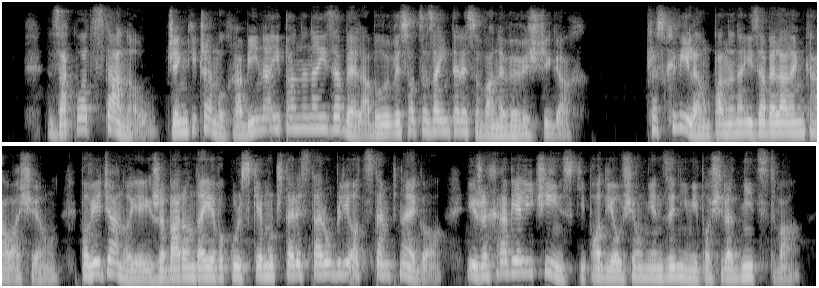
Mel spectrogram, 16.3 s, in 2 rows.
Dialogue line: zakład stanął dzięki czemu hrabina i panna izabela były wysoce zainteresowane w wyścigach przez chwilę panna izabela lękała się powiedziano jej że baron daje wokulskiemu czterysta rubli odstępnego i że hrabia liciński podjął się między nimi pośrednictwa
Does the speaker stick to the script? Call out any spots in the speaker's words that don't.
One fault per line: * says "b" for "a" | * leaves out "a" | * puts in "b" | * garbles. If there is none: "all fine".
all fine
